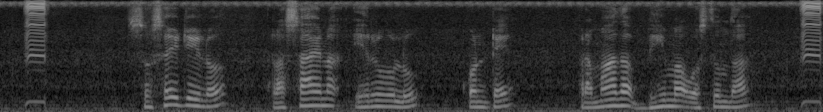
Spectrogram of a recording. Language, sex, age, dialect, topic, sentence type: Telugu, male, 36-40, Central/Coastal, agriculture, question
